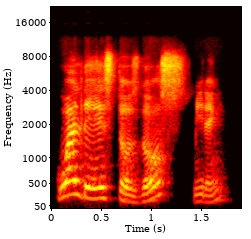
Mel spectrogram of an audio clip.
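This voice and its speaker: A man's voice: high-pitched, very animated, slow. A man teaching an online class with a Peruvian Spanish accent, repeating his points and asking students questions. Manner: repetitive, questioning students, praising answers.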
